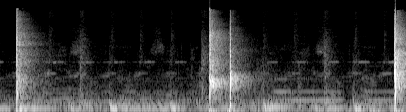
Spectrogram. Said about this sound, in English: Slow clap.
